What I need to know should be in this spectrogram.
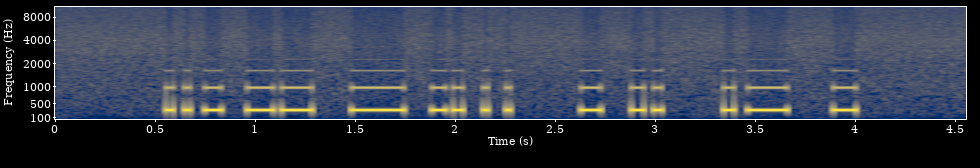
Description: Beeps of irregular length. There is no code.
